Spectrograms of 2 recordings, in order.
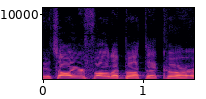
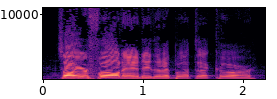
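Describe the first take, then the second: First: Louder playful accusation; repeating the playful blame; mock blame again. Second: Loud, high mock blame; shouting playful blame at Andy; mock accusing shout. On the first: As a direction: call it out again across the room. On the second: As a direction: yell the blame at your friend. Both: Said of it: "He doesn't hear me".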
